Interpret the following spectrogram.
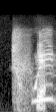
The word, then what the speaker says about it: Tweedia: Tweed, like the fabric. A tweed. Yeah. And then IA. Tweedia. Yeah.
